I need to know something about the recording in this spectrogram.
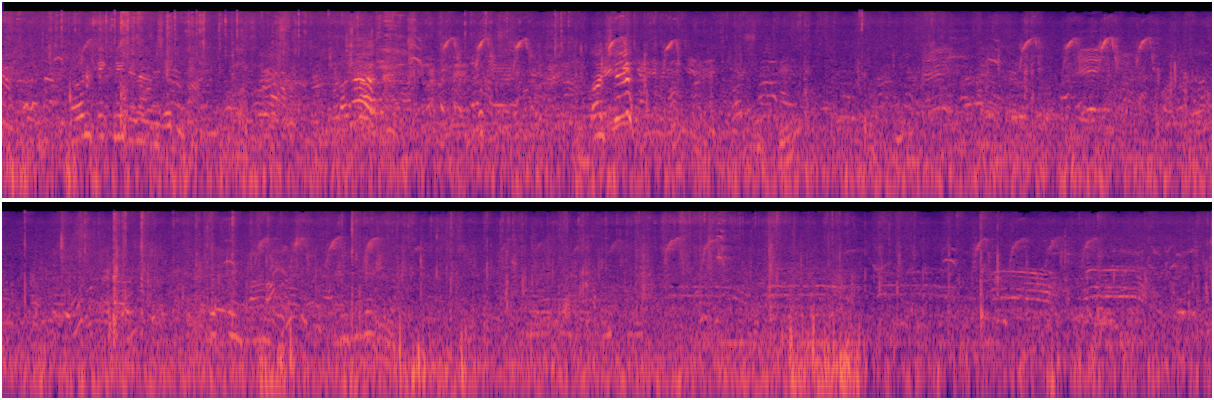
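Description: Many footsteps shuffle on a gravel path.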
